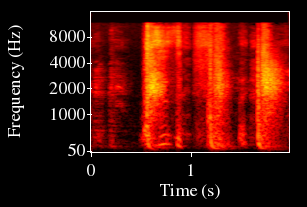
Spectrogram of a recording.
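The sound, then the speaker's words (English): Punches land in a recorded fight, a beating caught on body-worn and dashboard cameras. A faint first hit is followed by a few louder, sharp, broad thwacks at irregular intervals. “I've got some sound of the actual fight.”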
